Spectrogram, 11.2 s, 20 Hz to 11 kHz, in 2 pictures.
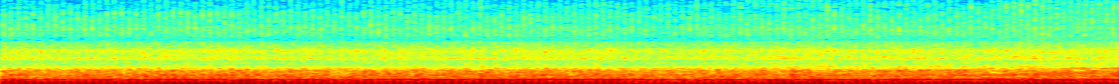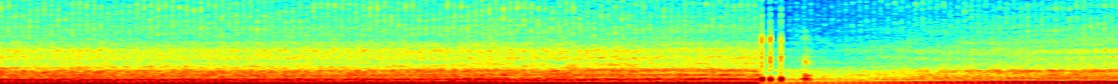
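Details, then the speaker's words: Murray 3.5 hp Classic push mower, after the wrong ignition coil was replaced and water was cleaned from the fuel, cold start. It catches and runs a steady, even beat of about four per second, then cuts off cleanly. Healthy and ready to roll. "She's ready to roll."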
